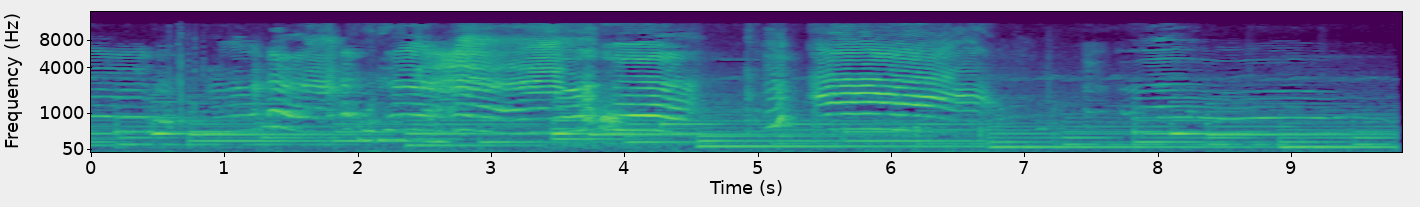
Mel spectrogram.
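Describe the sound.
A baby cries at home in repeated, long, high-pitched wailing bursts with short breaths between them while an adult voice speaks softly at times, loud and distressed throughout.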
